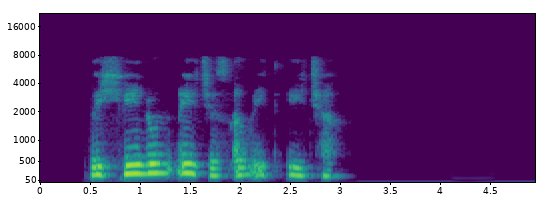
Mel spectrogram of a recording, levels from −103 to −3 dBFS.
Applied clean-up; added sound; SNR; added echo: neural mask model DeepFilterNet 3.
